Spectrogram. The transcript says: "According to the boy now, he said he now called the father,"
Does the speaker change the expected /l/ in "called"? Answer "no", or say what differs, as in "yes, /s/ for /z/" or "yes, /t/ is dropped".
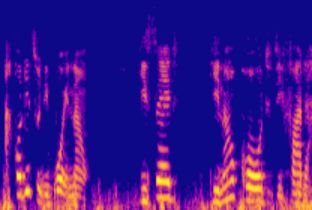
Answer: no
